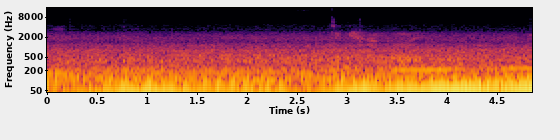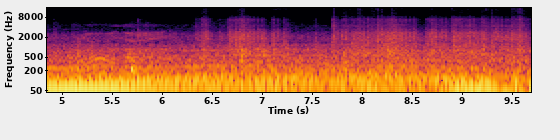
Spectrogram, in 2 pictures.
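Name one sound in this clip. City traffic hums along the street.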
